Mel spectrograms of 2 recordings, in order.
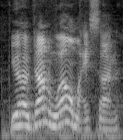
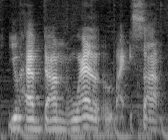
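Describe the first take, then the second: First: It is said in his normal reading voice. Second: It is said imitating the Emperor from Star Wars.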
